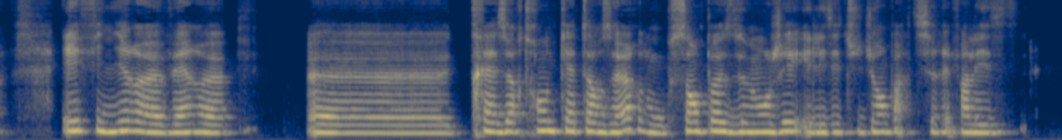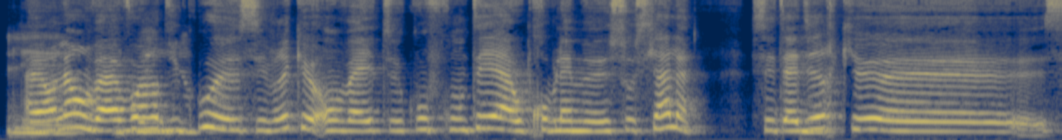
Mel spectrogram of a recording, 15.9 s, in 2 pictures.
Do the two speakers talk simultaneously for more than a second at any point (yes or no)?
yes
